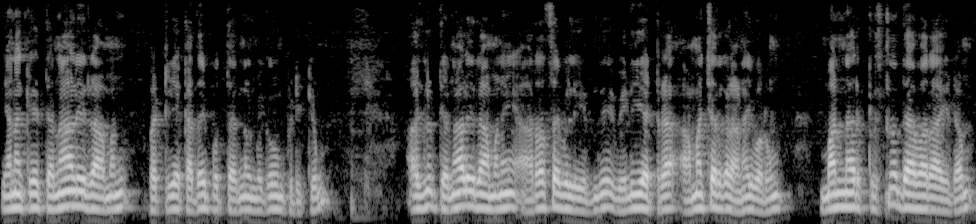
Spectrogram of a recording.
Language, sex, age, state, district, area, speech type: Tamil, male, 45-60, Tamil Nadu, Dharmapuri, rural, spontaneous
